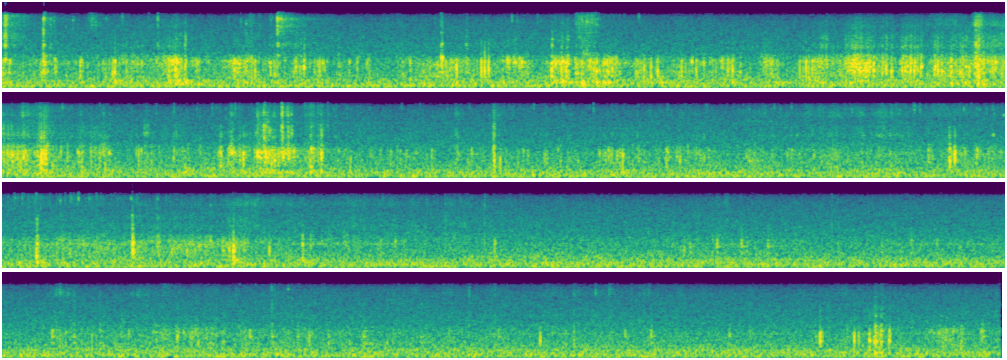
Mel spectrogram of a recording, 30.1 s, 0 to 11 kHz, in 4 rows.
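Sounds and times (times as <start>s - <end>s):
rustling: 0.0s - 19.0s
steady outdoor hiss: 0.0s - 30.0s.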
